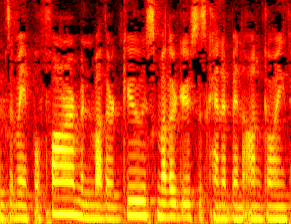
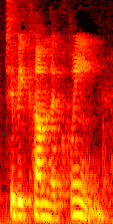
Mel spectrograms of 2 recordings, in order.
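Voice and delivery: put-on reading to children; 4 dB quieter than usual. Reads Bible story, prays with child.

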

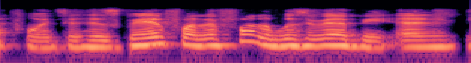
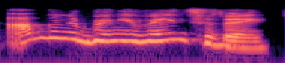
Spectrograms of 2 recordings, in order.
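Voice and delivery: voicing Hashem; 9 semitones higher than usual. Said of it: "No, Hashem said".

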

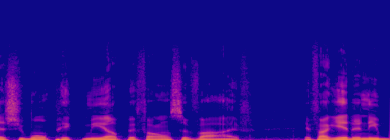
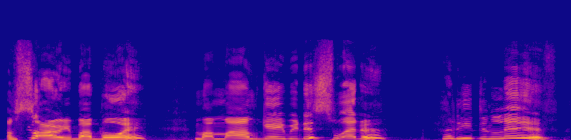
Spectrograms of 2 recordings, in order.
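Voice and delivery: much higher desperate pleading; 14 semitones higher than usual. Acted. Camper begging Jason to spare him, high and desperate. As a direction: beg for your life.

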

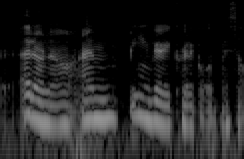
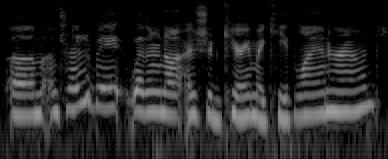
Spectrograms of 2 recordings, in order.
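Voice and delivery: normal talking voice

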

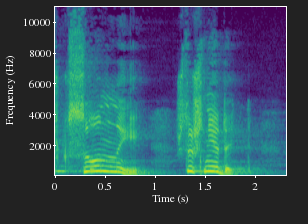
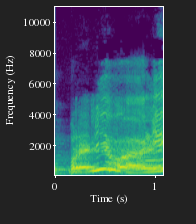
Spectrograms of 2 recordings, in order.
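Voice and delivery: laughing; 4 semitones higher, 3 dB louder than usual. Acted. Gossiping about the wedding.

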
